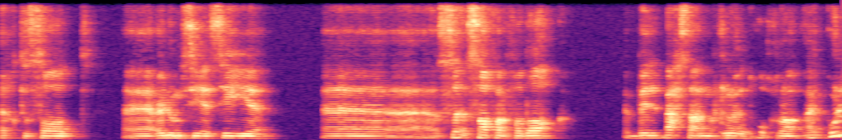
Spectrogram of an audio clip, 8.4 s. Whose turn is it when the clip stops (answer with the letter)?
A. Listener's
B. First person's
B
